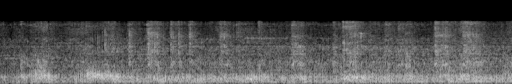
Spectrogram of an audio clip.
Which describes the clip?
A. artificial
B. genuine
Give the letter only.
A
